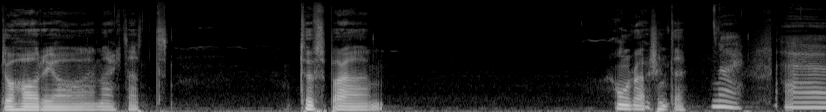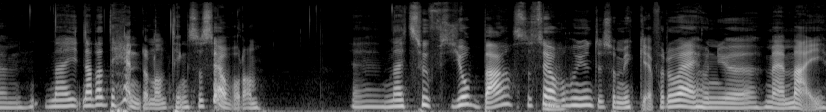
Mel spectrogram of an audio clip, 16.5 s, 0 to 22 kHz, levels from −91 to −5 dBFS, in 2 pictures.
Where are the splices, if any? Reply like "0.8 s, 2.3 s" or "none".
7.7 s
